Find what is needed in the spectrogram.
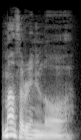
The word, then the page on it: mother in law: British English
